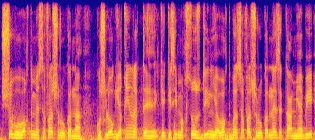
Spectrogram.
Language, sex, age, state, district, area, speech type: Urdu, male, 18-30, Uttar Pradesh, Saharanpur, urban, spontaneous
